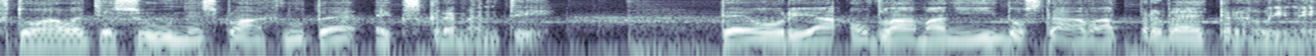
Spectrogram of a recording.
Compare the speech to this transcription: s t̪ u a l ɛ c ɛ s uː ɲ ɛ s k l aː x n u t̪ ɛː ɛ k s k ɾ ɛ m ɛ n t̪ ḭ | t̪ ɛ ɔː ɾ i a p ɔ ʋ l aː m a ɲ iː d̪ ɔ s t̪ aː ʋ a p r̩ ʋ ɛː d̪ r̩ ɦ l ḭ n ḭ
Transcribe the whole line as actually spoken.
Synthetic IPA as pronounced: f t̪ ɔ a l ɛ c ɛ s uː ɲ ɛ s p l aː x n u t̪ ɛː ɛ k s k ɾ ɛ m ɛ n t̪ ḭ | t̪ ɛ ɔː ɾ i a ʔ ɔ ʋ l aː m a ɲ iː d̪ ɔ s t̪ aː ʋ a p r̩ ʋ ɛː t̪ r̩ ɦ l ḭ n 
